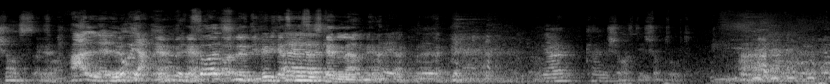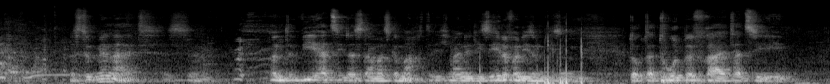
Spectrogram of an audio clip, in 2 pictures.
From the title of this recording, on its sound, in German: Live-Hörspiel bei der Hörspiel-Arena 2012 in Köln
